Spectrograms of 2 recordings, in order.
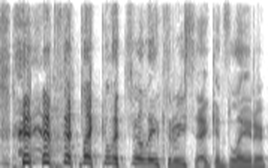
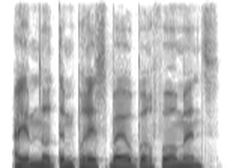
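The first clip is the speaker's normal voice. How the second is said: low, dropped, taunting trash-talk voice; 5 semitones lower than usual. Quoting a fighter's famous trash talk line: Georges St-Pierre impression. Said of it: "I was trying to do George St. Pierre voice impersonation".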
